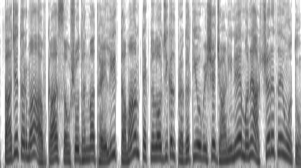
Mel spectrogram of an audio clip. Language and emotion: Gujarati, surprised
